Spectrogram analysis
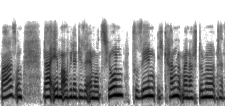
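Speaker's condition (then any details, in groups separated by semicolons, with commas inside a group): Cleft palate; congenital, born in former GDR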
